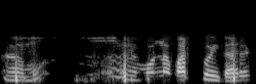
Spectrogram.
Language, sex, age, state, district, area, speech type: Telugu, male, 18-30, Telangana, Khammam, urban, conversation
